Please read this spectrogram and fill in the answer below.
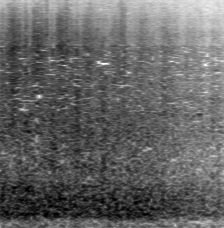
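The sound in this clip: A train departing: broad, continuous rumble and clatter with steady wheel noise. It is loud throughout and eases slightly toward the end.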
